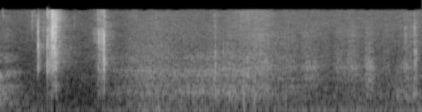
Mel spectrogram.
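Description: A couple of short clicks as a roll of masking tape is handled, then a faint, steady rasp of masking tape being pulled off the roll.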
